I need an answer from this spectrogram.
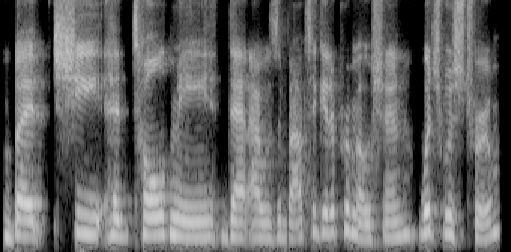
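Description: A middle-aged woman and podcast co-host, telling a personal story in an animated, digressive way and often checking in with her listener. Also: mid-range voice, normal speed.

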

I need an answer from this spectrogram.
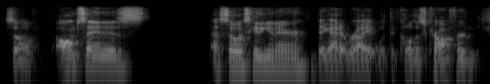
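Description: A man's voice: mid-range voice, fairly even intonation, moderate pace, a little mellow. A man co-hosting a casual sports podcast, talking in an emphatic, hyped, joking way. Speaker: podcast co-host.

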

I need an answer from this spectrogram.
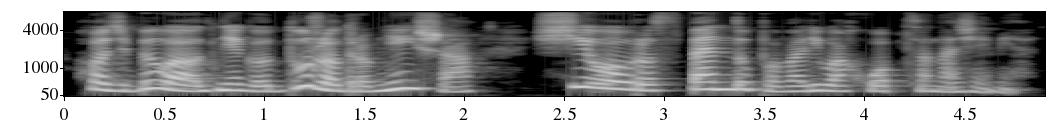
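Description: A woman reading a children's story aloud with gentle, expressive narration. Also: mid-range voice, moderate pace. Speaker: audiobook narrator.

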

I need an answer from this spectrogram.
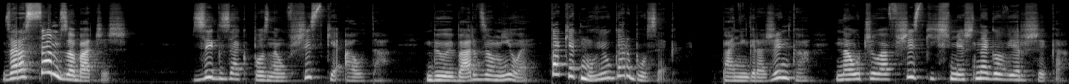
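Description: A woman narrating a children's storybook in an expressive, lively way. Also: fairly high pitch, unhurried.

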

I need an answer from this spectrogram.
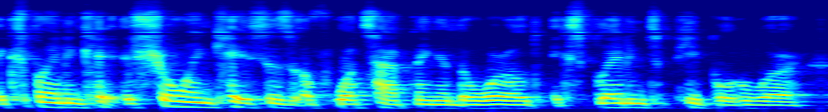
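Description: A man's voice: mid-range voice, brisk, dark tone, rough recording. A young man from India, a student guest, talking thoughtfully with fillers and restarts. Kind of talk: casual interview talk.

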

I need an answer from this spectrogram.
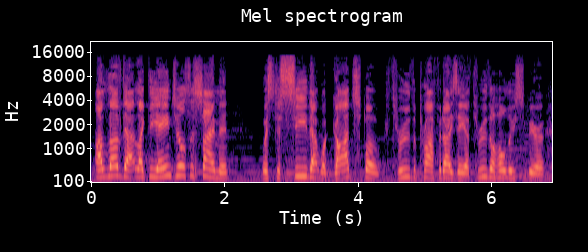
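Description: A man pastor preaching a sermon to his congregation, swelling loud for emphasis and then dropping soft. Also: high voice, steady tone, moderate pace, soft background music. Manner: impassioned preaching, rising and quieting for emphasis. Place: church sanctuary.

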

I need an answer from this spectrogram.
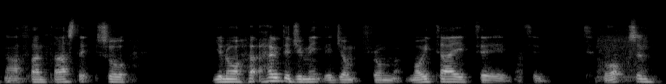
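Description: A man's voice: medium pitch, unhurried, a little mellow, dull audio, slight background noise. A man hosting an interview, asking casual questions and giving short encouraging replies. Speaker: interview host.

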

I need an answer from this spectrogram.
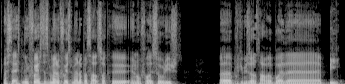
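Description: A man's voice: lowish voice, rapid-fire, clear, resonant tone, no echo, studio quality. A young man with a Portugal accent hosting a casual solo podcast, rambling in slang with constant fillers. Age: young adult. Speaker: podcast host.

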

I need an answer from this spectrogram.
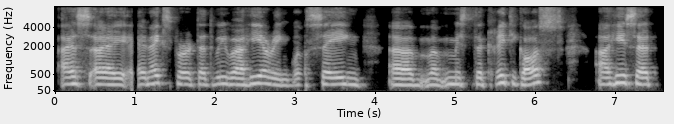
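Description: A woman speaking as a panelist in a live policy debate, halting and searching for her words. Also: mid-range voice.

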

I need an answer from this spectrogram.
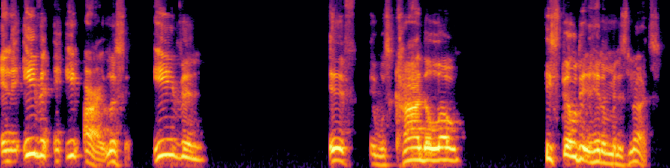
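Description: Male guest, husky voice, plain conversational explaining. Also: high-pitched, big pitch swings, measured pace, pauses often, darkish tone. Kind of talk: casual interview chat.

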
